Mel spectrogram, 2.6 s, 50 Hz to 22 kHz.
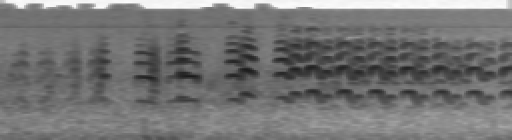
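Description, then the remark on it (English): Bar-tailed godwit calls: a few scattered nasal, honking notes give way to a dense, rapid chatter of overlapping calls from a flock, fairly loud, with no one speaking. “Right now, a bar-tailed godwit is out over the Pacific Ocean making an 8-day non-stop flight from Alaska to New Zealand, more than 7,000 miles.”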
